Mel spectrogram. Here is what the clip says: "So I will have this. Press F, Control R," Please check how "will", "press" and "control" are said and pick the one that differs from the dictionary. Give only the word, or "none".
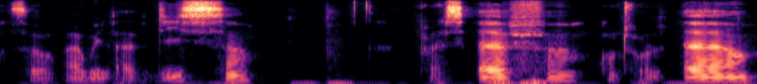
control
